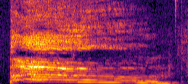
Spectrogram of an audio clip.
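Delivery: cannon blast. Retold or imitated. Megatron fires fusion cannon.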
